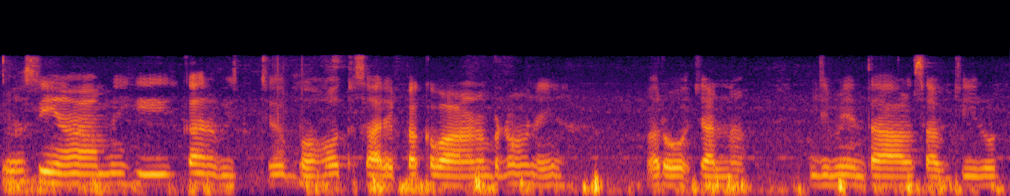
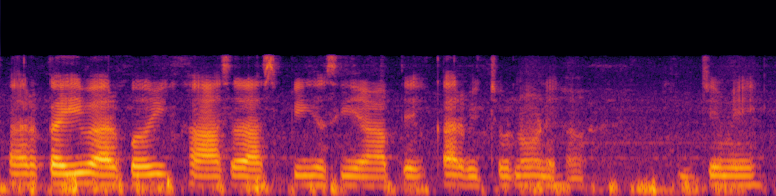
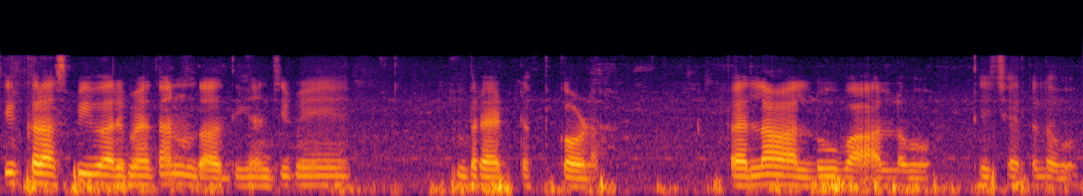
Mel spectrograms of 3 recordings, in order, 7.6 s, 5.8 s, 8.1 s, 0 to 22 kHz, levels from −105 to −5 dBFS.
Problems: none marked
